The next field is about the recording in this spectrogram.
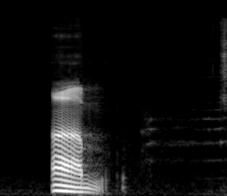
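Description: A cat lets out one loud meow lasting about half a second, its pitch sliding downward, followed by a faint little chirp and then near quiet.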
